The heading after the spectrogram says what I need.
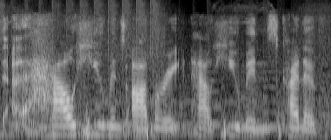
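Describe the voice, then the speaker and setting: A woman's voice: mid-range voice, fairly even intonation, normal speed, over music. A woman in a casual livestream discussion, explaining her analysis earnestly and at length.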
